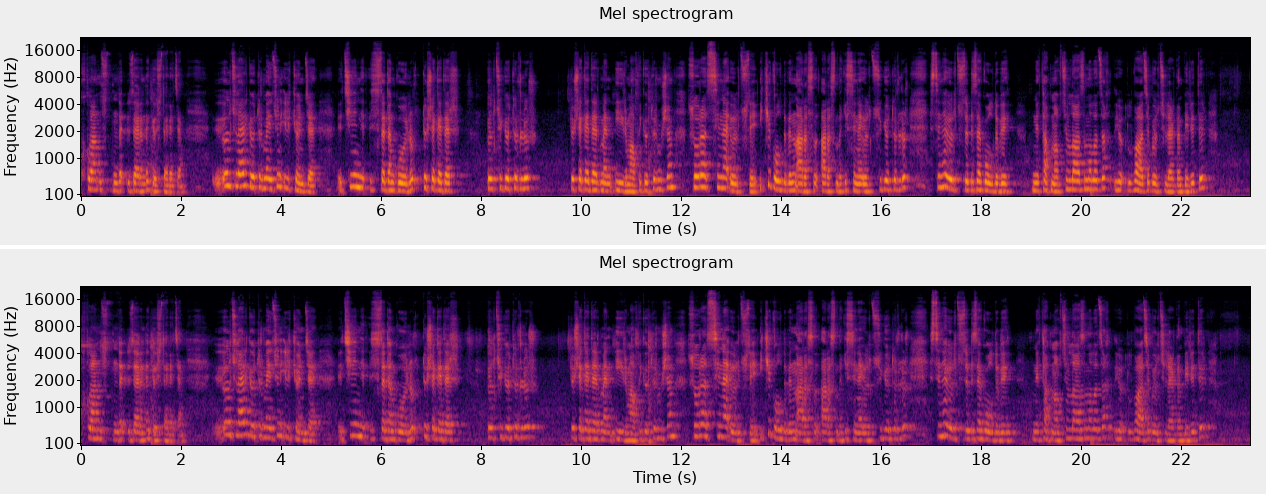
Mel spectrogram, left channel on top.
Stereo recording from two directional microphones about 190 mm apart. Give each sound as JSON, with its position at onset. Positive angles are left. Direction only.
{"t": 0.1, "sound": "a woman's voice", "side_deg": 75}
